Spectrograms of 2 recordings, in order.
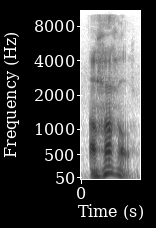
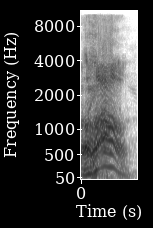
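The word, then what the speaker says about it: Ahoghill: A hochel. Oh my God. Now, you have to, but that's the way it's pronounced normally. It's a hochel. Now, here we pronounce it a hochel.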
